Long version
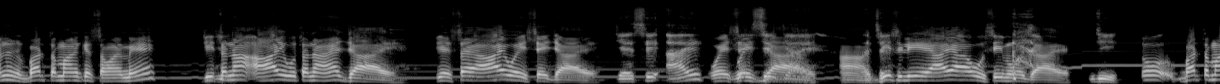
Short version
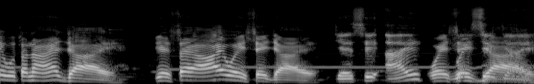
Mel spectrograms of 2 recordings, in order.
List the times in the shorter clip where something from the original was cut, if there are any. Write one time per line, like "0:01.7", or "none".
none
